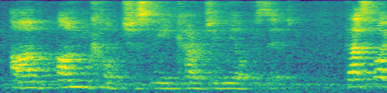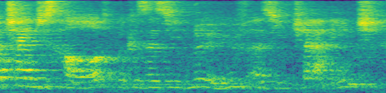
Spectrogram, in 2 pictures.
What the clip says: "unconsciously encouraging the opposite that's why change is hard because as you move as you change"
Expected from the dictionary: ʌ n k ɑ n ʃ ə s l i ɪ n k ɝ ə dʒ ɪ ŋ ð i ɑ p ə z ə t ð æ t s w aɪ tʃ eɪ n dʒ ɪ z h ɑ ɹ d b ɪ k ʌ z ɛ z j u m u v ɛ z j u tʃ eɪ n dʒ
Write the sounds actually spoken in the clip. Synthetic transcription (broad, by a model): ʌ n k ɑ n ʃ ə s l i ɪ n k ɝ ə dʒ ɪ ŋ ð i ɑ p ə z ə t ð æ t s w aɪ tʃ eɪ n dʒ ɪ z h ɑ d b ɪ k ʌ z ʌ z j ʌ m u v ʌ z j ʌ tʃ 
